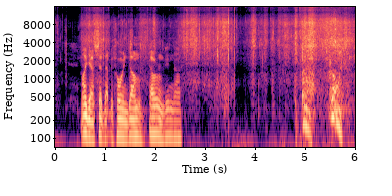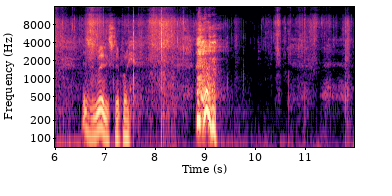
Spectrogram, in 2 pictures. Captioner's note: coughs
